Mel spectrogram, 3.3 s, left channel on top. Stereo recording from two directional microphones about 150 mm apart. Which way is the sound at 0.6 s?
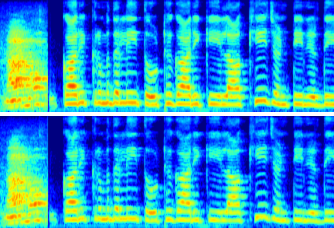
35° left (ahead or behind).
